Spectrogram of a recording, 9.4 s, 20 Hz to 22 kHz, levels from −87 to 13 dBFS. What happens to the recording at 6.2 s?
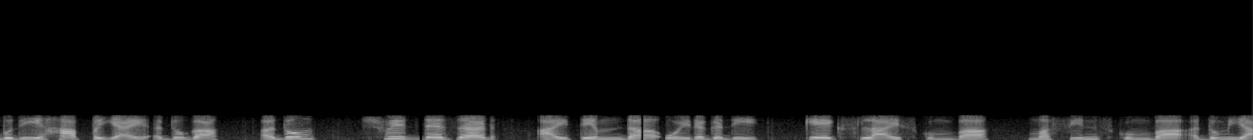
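At 6.2 s the speech shows gain pumping, present across the whole clip: the level swings by around 5 dB, pulling loud and soft parts closer together so the sound is squashed. This likely comes from gain set too high, with a fast limiter repeatedly pulling the level down.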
